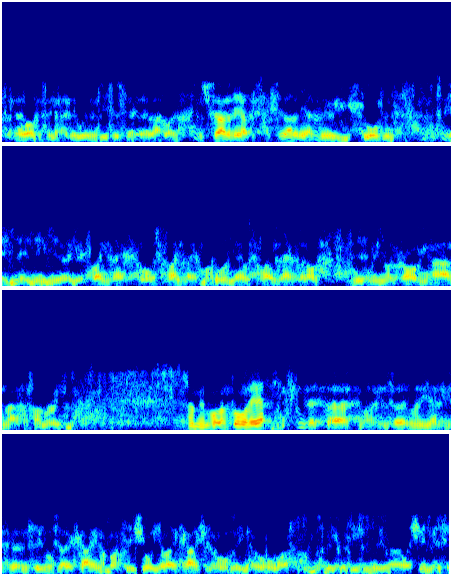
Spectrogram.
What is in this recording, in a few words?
decoded speech, 7177KHz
